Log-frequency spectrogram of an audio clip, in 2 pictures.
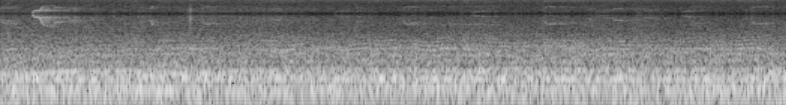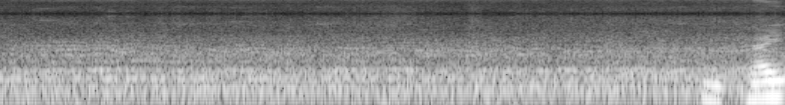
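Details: Not-so-angry honey bees around a hive with one swarm cell give a continuous low droning hum, even and unbroken, with a brief louder knock at the very end.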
